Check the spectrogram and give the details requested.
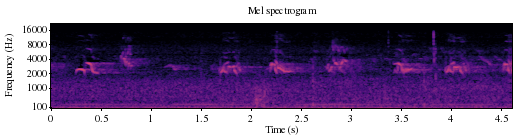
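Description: Small birds chirping: short, high chirps repeating about twice a second, faint over a low background rumble.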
